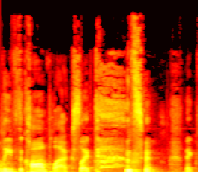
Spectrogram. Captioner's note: laughs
